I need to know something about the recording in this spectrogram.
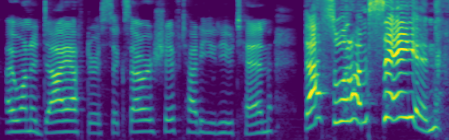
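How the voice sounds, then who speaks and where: A woman's voice: a little high, sing-song, moderate pace, bright, forceful tone, clean tone. A young adult woman chatting casually and expressively on a game livestream. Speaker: game streamer.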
